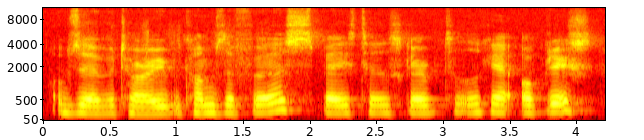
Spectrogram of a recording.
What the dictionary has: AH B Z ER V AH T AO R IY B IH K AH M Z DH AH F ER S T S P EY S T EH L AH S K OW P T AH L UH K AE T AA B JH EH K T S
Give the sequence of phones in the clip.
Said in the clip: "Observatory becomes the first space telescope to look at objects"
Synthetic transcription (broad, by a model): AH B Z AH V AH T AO R IY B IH K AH M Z DH AH F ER S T S B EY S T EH L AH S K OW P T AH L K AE T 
